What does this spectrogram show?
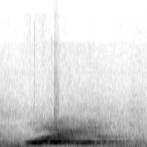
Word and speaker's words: choir: The H is silent. So it's choir. Choir.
